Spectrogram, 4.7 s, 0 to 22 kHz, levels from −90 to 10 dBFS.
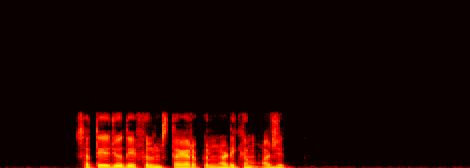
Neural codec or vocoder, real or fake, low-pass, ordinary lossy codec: none; real; 7.2 kHz; none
